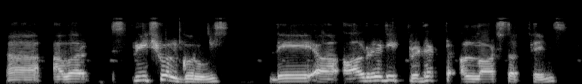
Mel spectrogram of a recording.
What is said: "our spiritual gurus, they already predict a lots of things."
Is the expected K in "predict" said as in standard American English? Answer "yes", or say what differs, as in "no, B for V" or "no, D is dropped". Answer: yes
